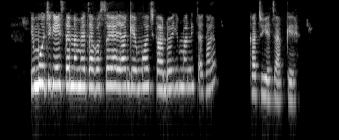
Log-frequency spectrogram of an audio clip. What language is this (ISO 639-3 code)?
kln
